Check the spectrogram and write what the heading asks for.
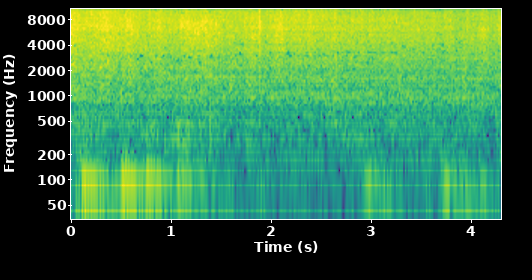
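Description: Chana dal fritter batter shallow-frying in a little oil in a frying pan: a steady sizzling hiss as a second fritter is laid in.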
